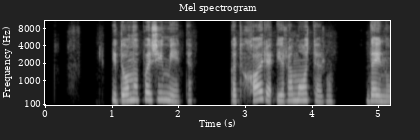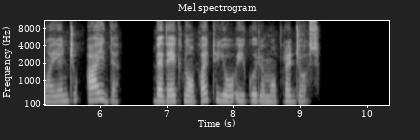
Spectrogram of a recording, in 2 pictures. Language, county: Lithuanian, Marijampolė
